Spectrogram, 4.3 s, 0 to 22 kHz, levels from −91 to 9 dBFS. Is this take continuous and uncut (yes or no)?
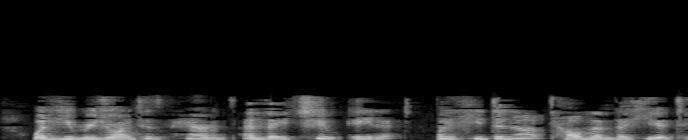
no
